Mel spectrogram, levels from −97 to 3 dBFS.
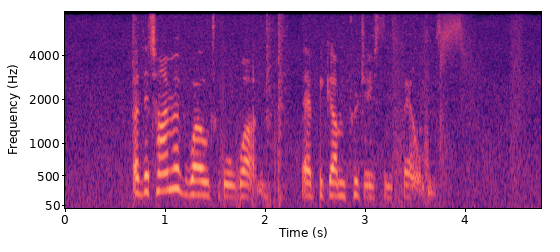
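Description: Throughout, overdone noise removal leaves twinkling specks in the gaps, because bands near the noise estimate are pulled down along with quiet parts of the voice. From 0.00 to 0.68 s the background becomes steady, featureless hiss about 4 dB quieter, likely comfort noise in place of the background. Unlike the specks, it does not flicker. At 1.56 and 1.72 s, 40 ms of speech gives way to that same even noise, likely sound dropped by the voice detector; speech is lost here, not just background. Comfort noise returns at 2.24 to 2.38 s, just before "they had begun producing", and at 3.28 to 3.40 s, about 1 dB louder. Another 40 ms dropout comes at 3.60 s, after "they had begun producing", and comfort noise fills 3.76 s to the end, about 1 dB quieter.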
